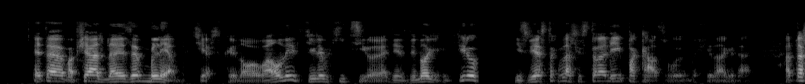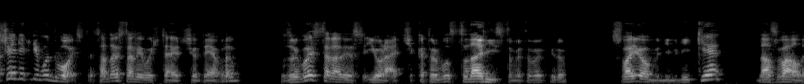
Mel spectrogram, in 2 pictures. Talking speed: 170 wpm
